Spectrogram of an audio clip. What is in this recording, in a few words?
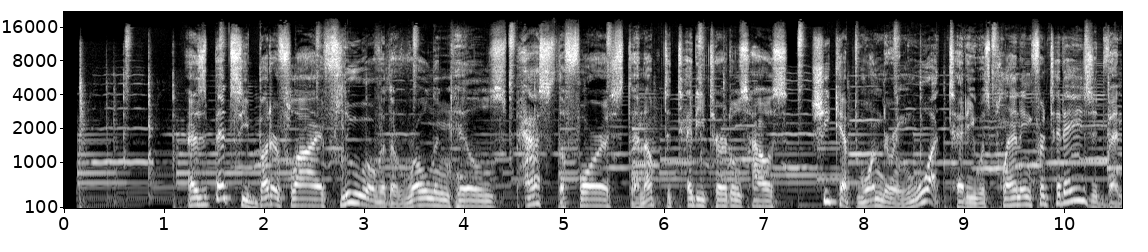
Narrative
